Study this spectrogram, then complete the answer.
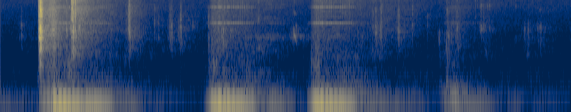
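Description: Several dull, close keystrokes on a computer keyboard, four separate soft thumps spaced irregularly over a couple of seconds with quiet gaps between them.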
